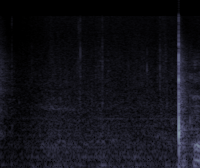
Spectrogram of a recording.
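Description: A plastic frame clip on an LCD panel's backlight assembly snapping into its lock: a single sharp click near the end, after more than a second of quiet handling.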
